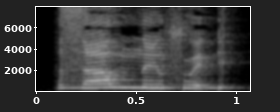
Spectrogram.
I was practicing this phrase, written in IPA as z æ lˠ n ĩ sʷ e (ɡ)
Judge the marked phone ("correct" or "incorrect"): correct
